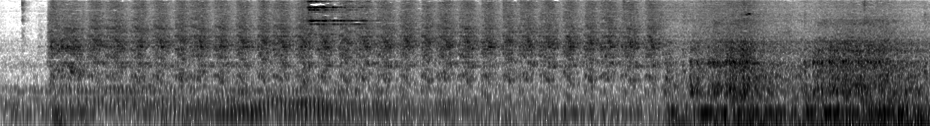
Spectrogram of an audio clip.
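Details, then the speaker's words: Newly assembled diesel engine, fuel lines still empty: brief quick cranking, then it fires at once and settles into a smooth, even idle with no misses or knocks, no longer smoking; normal start. "langsung hidup ya Engak enggak begitu sulit ternyata Alhamdulillah hidupnya rata suaranya halus"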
